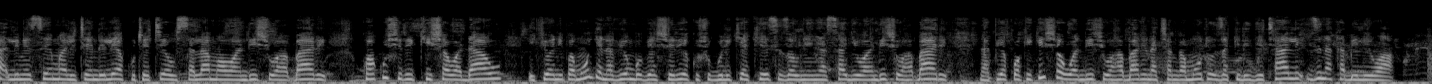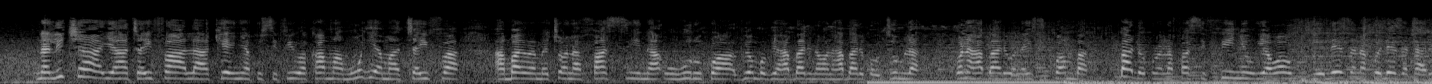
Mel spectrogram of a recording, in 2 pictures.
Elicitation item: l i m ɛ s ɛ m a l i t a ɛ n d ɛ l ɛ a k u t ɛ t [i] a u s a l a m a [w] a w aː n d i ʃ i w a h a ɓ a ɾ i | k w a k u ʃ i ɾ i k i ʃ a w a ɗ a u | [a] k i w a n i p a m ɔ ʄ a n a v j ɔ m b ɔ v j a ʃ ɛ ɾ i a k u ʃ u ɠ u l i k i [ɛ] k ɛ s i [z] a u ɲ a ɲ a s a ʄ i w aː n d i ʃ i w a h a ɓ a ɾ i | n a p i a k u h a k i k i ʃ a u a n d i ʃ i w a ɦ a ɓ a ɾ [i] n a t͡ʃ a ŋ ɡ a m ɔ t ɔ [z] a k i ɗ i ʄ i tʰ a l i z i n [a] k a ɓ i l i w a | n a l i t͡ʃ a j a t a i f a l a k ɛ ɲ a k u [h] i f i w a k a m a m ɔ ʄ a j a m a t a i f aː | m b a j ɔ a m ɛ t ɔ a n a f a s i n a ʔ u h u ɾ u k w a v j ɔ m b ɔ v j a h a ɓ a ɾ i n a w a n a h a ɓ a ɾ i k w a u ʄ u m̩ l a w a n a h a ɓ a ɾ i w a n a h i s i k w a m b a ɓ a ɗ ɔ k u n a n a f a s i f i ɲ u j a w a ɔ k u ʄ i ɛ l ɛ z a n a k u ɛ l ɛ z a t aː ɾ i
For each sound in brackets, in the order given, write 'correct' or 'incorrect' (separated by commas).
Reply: incorrect, correct, incorrect, incorrect, correct, correct, correct, correct, incorrect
